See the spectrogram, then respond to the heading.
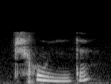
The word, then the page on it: d' Schrùnde: Alsatian; Bas-Rhin; Reichshoffen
